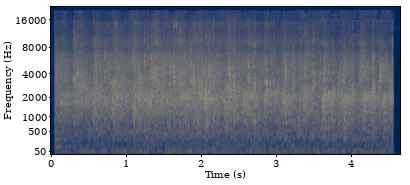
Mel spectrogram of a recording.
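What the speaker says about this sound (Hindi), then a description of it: "तो हम रवीना डांस एकेडमी को तालियों से नवाजें" Sustained audience applause honors the Raveena Dance Academy at an Indian classical dance aarangetram, a steady wash of many hands clapping with even intensity throughout.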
